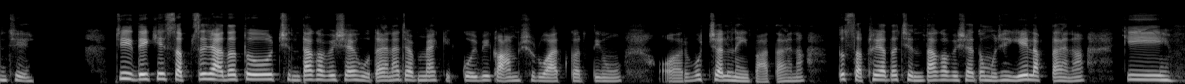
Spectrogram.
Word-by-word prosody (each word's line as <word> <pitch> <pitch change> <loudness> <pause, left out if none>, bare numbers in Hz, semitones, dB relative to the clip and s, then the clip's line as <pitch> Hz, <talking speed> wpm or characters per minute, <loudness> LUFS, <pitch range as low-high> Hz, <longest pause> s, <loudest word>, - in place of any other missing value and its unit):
जी। 195 -4 -5 0.9
जी 270 -1 +4
देखिए, 240 +2 +5
सबसे 230 0 +1
ज़्यादा 225 -2 +6
तो 240 - +6 0.3
चिंता 215 0 +1
का 220 0 +1
विषय 210 0 +1
होता 170 0 -2
है 185 - +1
ना 205 +2 -1
जब 200 -1 0
मैं 200 - -1
कि 200 - -15
कोई 185 -2 0
भी 195 +2 -2
काम 175 +2 0
शुरुआत 165 -4 -2
करती 160 0 -6
हूँ 160 0 -7 0.5
और 145 +3 -5
वो 220 - -2 0.2
चल 195 -1 +3
नहीं 160 -4 -2
पाता 125 +2 -6
है 155 +2 -6
ना, 170 +2 -8 0.3
तो 235 - +2
सबसे 235 -1 -1
ज़्यादा 215 0 +3
चिंता 195 -3 -1
का 205 - -1
विषय 195 -1 -2
तो 195 +2 -4
मुझे 190 +1 -4
ये 200 +3 +4
लगता 195 -4 -1
है 170 -1 -3
ना, 175 +4 -6 0.4
कि 215 -2 0
195 Hz, 210 wpm, -23 LUFS, 175-215 Hz, 0.9 s, ज़्यादा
